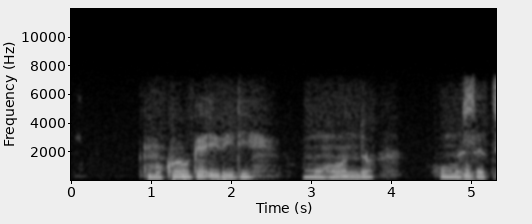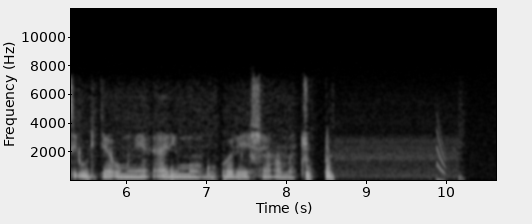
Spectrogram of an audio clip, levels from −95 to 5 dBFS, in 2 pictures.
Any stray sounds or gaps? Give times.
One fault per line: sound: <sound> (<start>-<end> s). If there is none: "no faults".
sound: chirp (9.9-10.0 s)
